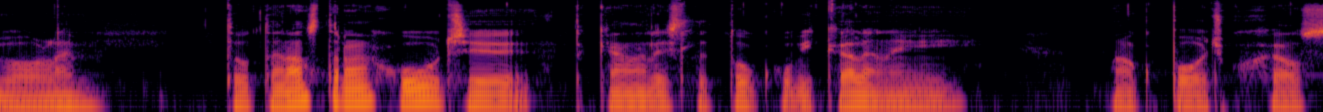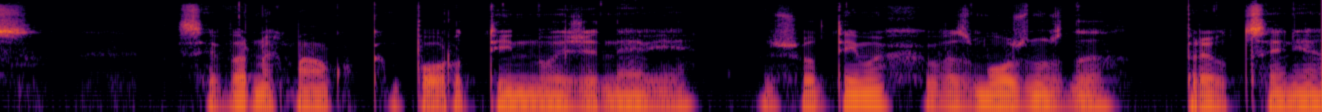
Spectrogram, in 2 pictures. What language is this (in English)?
Bulgarian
